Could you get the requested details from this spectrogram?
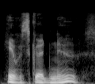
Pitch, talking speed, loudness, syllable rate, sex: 95 Hz, 250 wpm, -17 LUFS, 4.7 syllables/s, male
